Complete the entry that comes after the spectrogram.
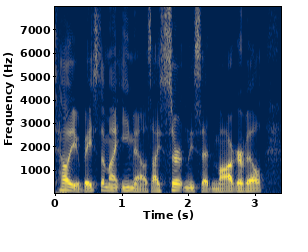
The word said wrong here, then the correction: Maugerville: It's spelled like Maugerville. Mm-hmm. I assumed it was Maugerville. The actual place name is Majorville. As many listeners connected to New Brunswick were kind enough to inform me of my error. – That was a major mistake you made. – Well, the ridiculous town spells it Mauger. Who would pronounce that major? I just assume Mauger, but anyway, it's Majorville.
